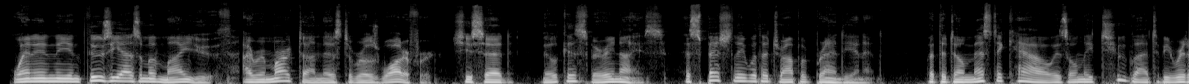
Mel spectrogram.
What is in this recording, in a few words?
Audio Book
